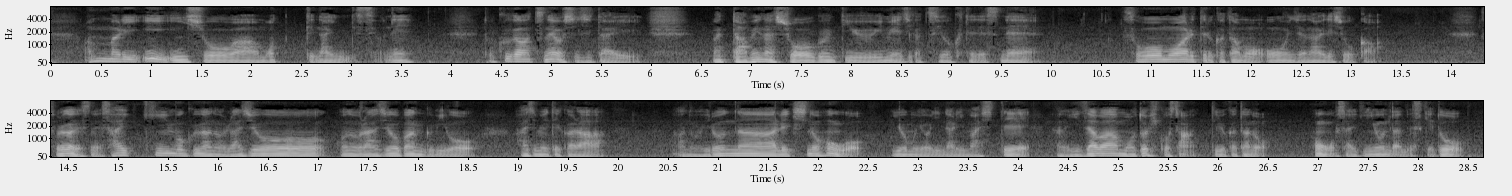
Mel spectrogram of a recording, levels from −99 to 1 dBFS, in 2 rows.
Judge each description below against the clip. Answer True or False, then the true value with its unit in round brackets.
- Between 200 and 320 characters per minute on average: True (300 characters per minute)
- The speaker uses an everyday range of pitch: True (3.8 semitones)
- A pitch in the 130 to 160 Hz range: False (90 Hz)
